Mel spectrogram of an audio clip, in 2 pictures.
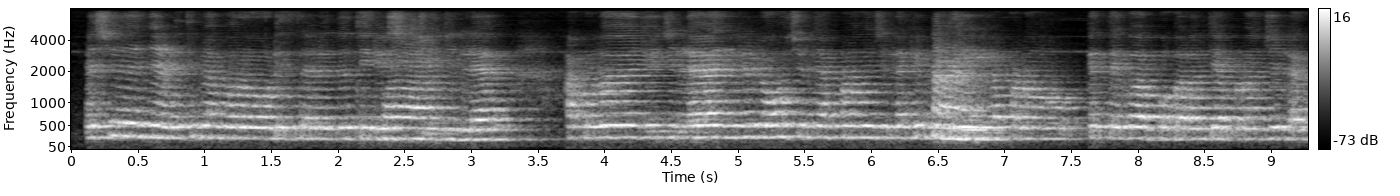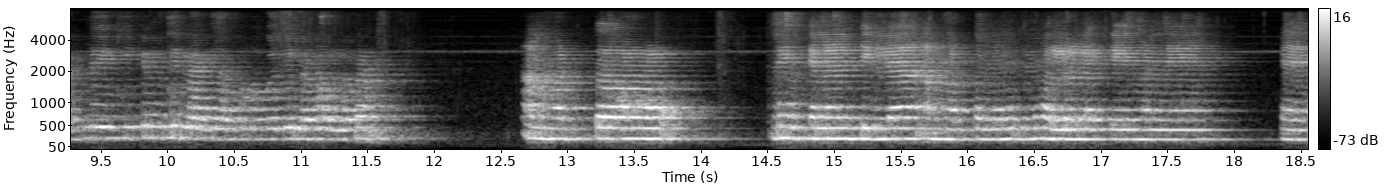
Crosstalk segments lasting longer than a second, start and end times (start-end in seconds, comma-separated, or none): none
